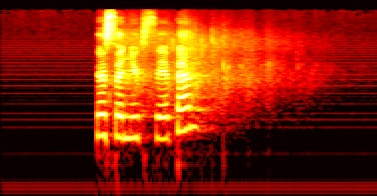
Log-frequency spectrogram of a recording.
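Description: A young woman speaks with animation through a microphone, echoing in a large hall.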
